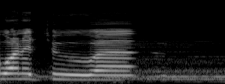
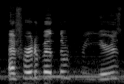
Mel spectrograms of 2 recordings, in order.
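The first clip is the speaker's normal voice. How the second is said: ordinary talk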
